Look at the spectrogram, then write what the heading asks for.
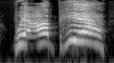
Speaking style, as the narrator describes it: Hermione screamed suddenly

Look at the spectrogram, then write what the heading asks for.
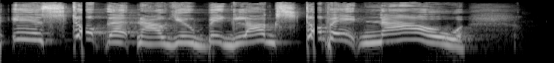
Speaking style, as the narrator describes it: inside the bag, his wife was yelling

